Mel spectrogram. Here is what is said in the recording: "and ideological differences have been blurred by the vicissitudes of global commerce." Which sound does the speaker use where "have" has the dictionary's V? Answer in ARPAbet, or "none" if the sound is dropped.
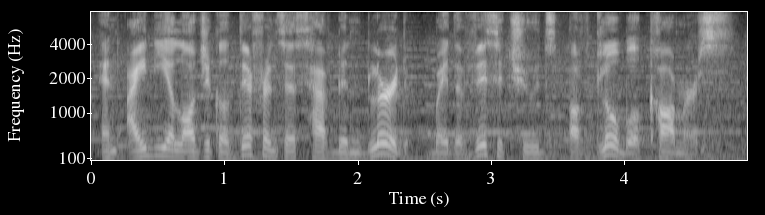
V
